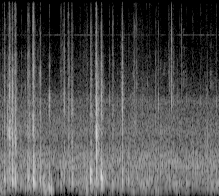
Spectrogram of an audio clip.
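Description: Small screwdriver driving screws into the plastic handle of an electric mosquito racket, with light clicks and taps of the plastic casing, busiest in the first two seconds.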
